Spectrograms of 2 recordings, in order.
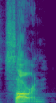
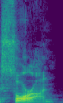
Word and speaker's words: Sauron: And I didn't know how to pronounce Saurin. Now you notice I'm doing it right now. I was saying Sauron until we're in the little studio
